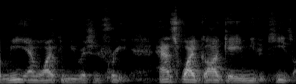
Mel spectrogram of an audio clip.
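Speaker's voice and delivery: usual speaking voice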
